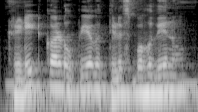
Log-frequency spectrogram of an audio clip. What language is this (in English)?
Kannada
